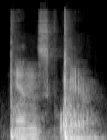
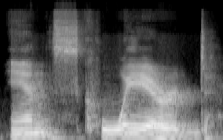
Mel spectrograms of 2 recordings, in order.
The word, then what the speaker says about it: n squared: The game ends where you reach the square n square. Squared. N squared, right? Is that the right? N squared. It's not n square, it's squared, right? Usually pronounced as n squared.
